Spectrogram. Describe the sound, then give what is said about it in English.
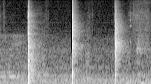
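Three sharp hand claps, evenly spaced and unaccompanied, standing in for a small gnome clapping his hands in a fantasy role-play story. “Clapping his hands, like,”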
